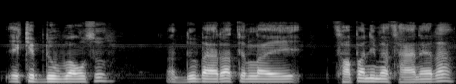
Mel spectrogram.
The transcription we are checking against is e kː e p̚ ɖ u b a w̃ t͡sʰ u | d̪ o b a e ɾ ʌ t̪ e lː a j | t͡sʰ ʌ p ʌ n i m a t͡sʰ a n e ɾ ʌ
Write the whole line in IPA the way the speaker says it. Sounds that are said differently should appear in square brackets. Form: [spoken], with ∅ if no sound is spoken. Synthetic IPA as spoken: e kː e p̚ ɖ u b a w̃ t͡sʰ u | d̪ [u] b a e ɾ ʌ t̪ e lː a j | t͡sʰ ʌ p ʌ n i m a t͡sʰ a n e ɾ ʌ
